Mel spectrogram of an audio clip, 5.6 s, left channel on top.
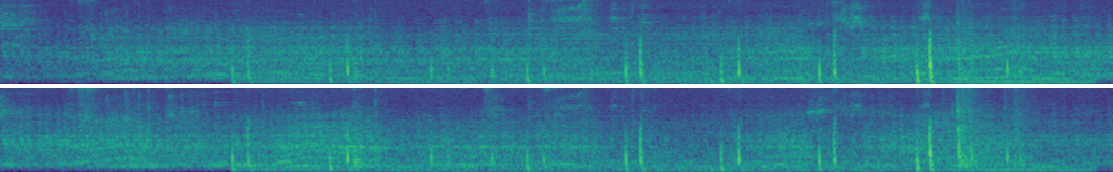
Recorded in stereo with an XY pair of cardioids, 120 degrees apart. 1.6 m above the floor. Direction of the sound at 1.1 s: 15° right.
